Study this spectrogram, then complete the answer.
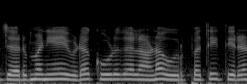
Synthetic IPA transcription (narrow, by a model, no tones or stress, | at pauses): d͡ʒɐɾmɐnɪjɐɪʋɪɽɐkuːɽɯðɐlaːnɐʊrpɐt̪ːit̪ɪɾɐ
